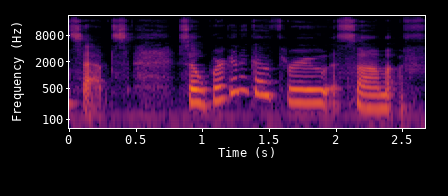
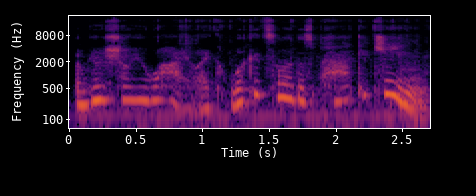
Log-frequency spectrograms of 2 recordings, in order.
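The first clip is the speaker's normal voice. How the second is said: whisper; 7 semitones higher, 5 dB quieter than usual. Real, not acted. Excitedly showing off packaging.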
